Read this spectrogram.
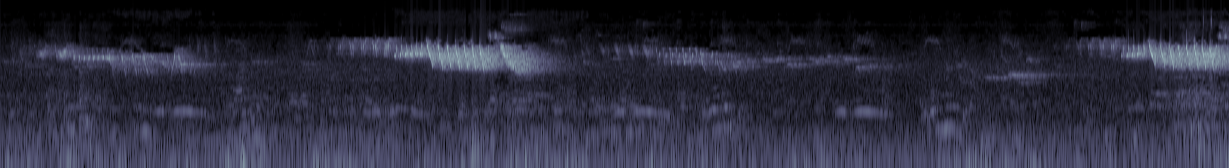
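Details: Young squirrel calling while being fed: bursts of shrill, rapid chirping squeaks come in loud waves every few seconds, with quieter trilling between them and a low background hum.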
